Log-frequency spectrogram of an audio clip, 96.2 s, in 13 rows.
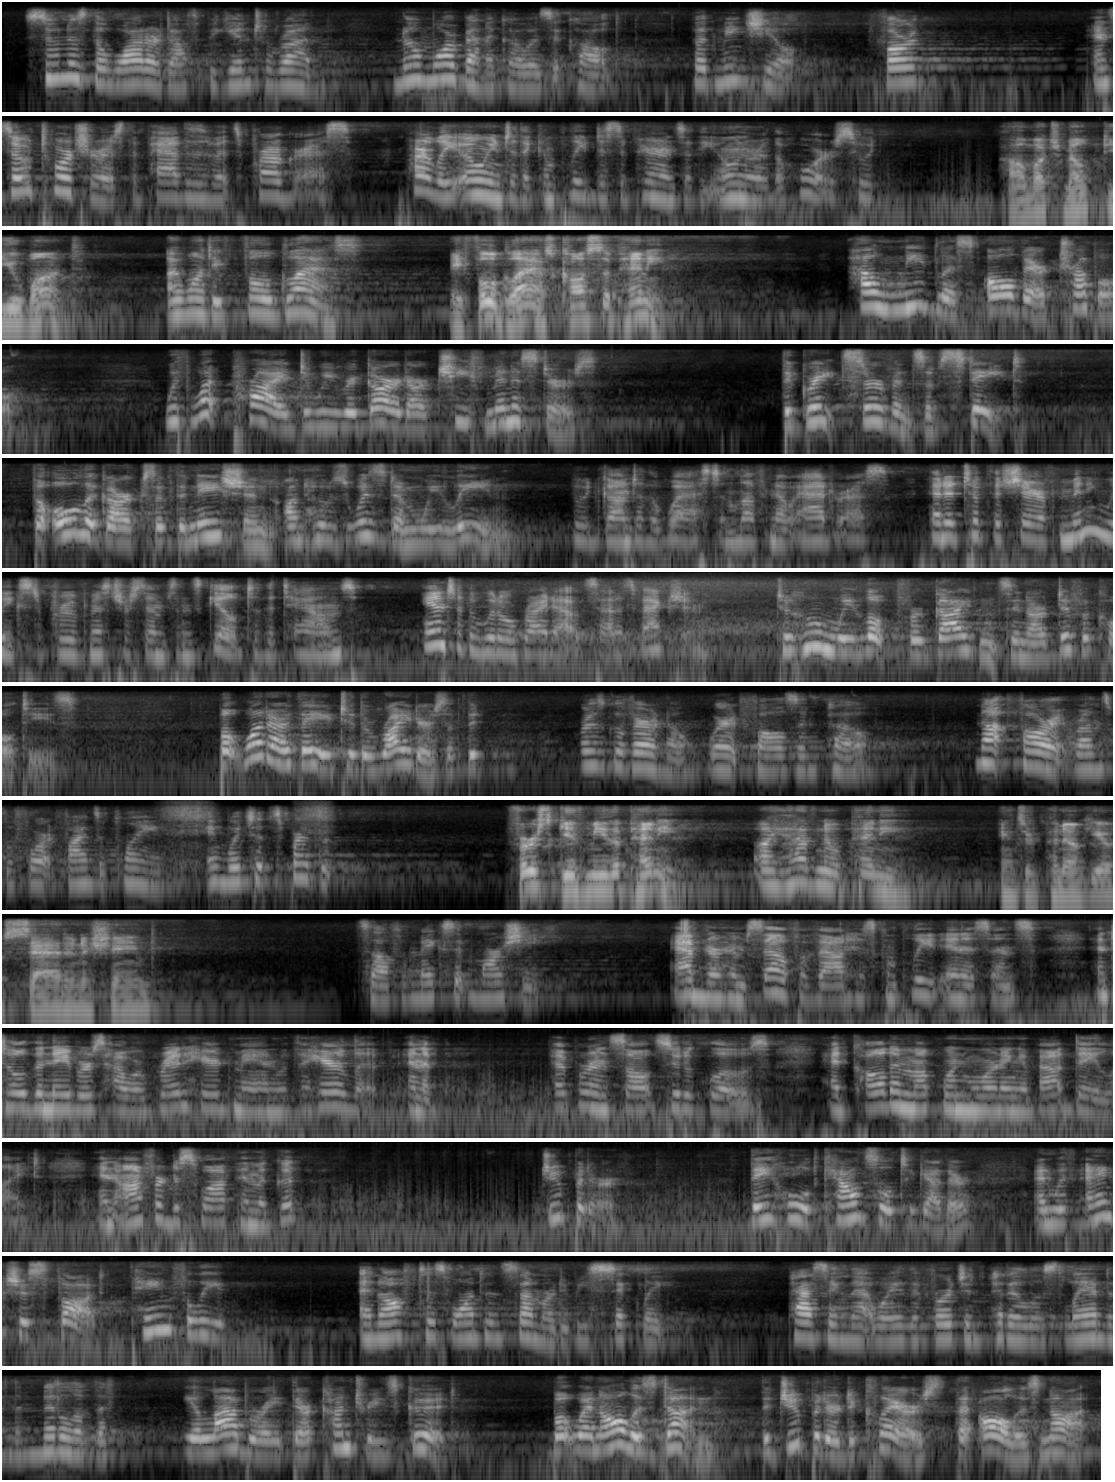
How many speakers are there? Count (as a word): four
